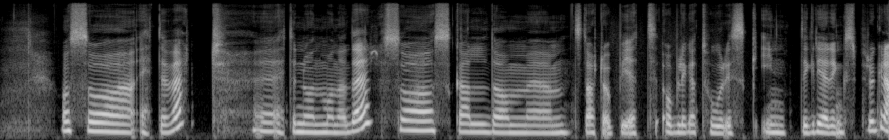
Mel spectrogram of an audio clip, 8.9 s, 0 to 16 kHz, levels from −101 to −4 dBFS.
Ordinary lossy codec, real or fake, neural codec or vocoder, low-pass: none; real; none; 14.4 kHz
